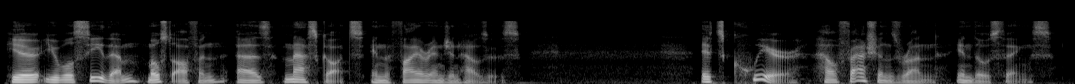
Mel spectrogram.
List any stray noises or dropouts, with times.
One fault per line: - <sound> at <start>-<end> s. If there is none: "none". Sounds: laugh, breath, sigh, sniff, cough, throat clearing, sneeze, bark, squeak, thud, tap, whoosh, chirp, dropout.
none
